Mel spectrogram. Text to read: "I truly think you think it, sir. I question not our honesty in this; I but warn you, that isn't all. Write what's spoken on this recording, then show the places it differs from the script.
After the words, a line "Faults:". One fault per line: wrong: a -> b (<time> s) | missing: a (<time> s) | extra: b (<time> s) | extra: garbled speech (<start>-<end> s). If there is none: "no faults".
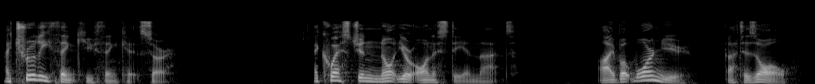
"I truly think you think it, sir. I question not your honesty in that; I but warn you, that is all.
Faults:
wrong: our -> your (4.0 s)
wrong: this -> that (4.8 s)
wrong: isn't -> is (7.5 s)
